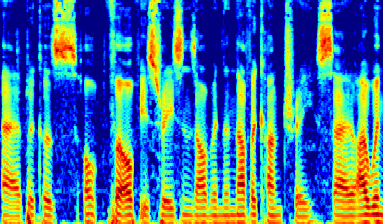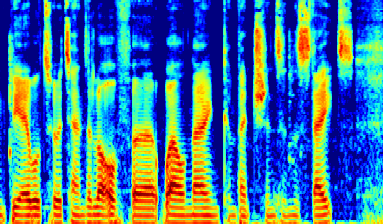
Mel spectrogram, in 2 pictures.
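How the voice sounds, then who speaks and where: A man's voice with a British accent, bright and sharp in tone, monotone and flat, with hardly any pauses. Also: fairly low pitch for a man, moderate pace. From UK. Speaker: writer panelist. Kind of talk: panel discussion.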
